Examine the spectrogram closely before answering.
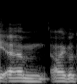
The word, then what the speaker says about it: Igor: How do you pronounce your name? Igor.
